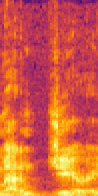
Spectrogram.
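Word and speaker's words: Madame Giry: away so somebody said so you are playing Madam Jerry am I saying it right right and you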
